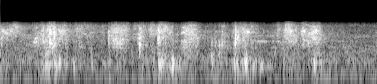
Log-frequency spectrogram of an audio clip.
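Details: Protective two-year-old female German Shepherd raising the alarm as a woman sorts recyclables; quick run of hoarse barks and whimpering yelps, closely spaced over a few seconds.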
